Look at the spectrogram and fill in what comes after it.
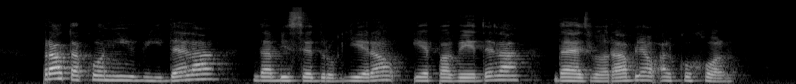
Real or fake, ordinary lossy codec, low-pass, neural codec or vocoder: real; Opus, 16 kbps; 14.4 kHz; none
